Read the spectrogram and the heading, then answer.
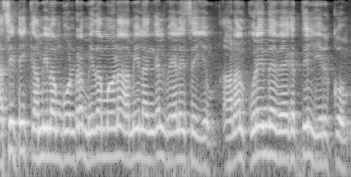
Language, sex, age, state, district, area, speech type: Tamil, male, 60+, Tamil Nadu, Tiruchirappalli, urban, read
